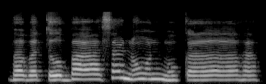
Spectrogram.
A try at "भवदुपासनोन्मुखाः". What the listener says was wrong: भवदू அது பவதூன்னு கால்ல விழுது. थ भ அதெல்லாம் கொஞ்சம் பாத்துங்க, பாக்கி எல்லாம் பெர்ஃபெக்ட்.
